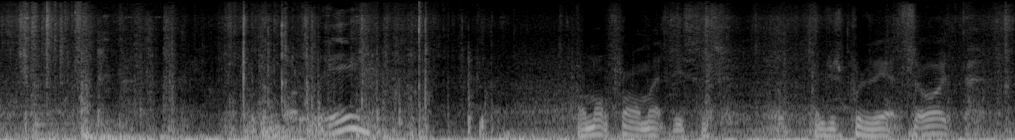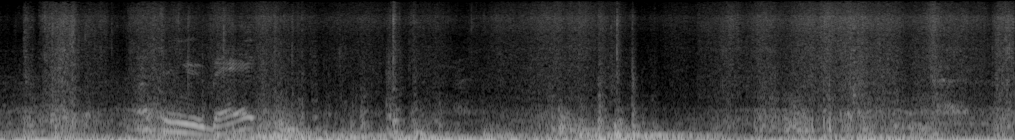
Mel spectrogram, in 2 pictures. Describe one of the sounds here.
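Trash rustles and clatters as someone rummages through a metal bin.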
